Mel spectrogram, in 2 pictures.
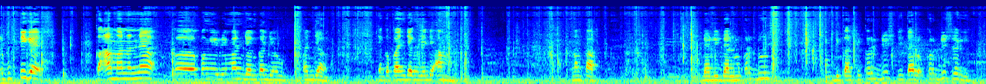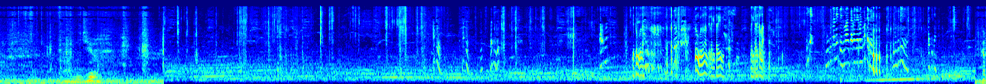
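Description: Cardboard rustles and crinkles as it is handled.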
